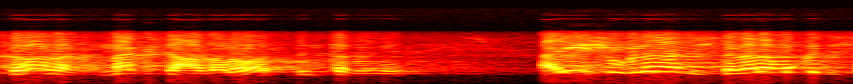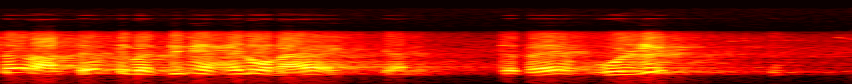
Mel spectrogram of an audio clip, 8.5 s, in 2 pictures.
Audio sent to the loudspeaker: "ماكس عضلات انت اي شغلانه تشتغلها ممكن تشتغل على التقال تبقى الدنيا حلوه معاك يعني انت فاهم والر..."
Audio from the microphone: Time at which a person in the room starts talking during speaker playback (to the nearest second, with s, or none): none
